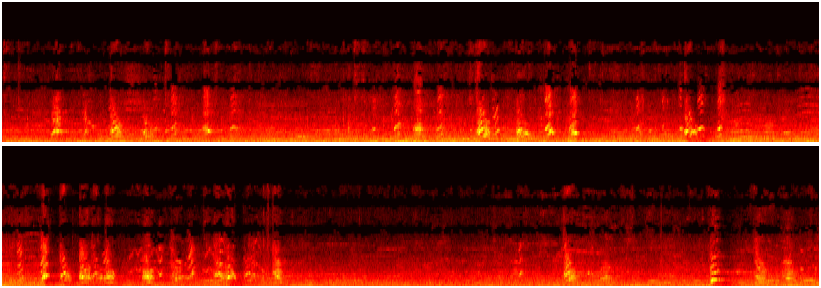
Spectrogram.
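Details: Several small Pomeranian dogs, puppies, jumping about and playing. Short, sharp high yips and barks come in scattered bursts over a steady low background hum, with brief pauses between flurries.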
